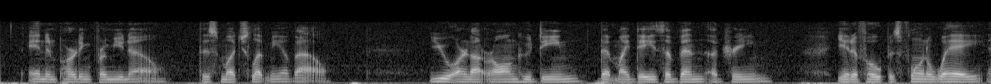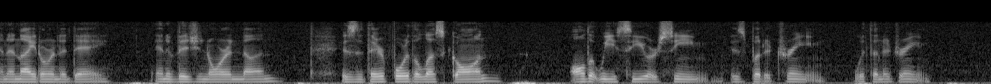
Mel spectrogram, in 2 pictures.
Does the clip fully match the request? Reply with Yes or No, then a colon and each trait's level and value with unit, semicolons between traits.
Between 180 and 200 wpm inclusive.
Yes: average, 190 wpm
